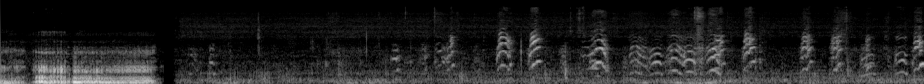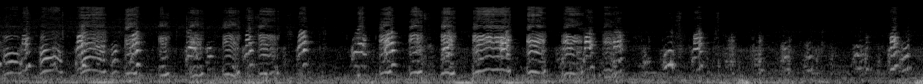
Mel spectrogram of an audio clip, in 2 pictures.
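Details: Jindo puppy brothers, about 187 days old and eager for the outside world, after a loud rustling start give a long run of short, high whines and yelps, each arching up and down, several per second, over a faint background hiss.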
